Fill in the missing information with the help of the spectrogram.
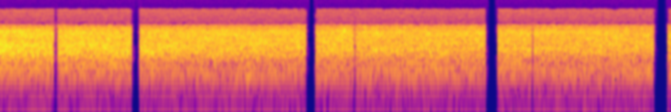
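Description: Steady, even hiss of recording noise, broken by four brief dead silences about every second and three quarters.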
